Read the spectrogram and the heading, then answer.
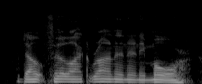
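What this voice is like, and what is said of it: Poor Forrest Gump impression. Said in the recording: “I'm pretty lousy at Forrest Gump accents.”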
